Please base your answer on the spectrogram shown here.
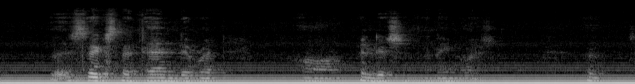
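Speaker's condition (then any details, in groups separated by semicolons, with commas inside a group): ALS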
